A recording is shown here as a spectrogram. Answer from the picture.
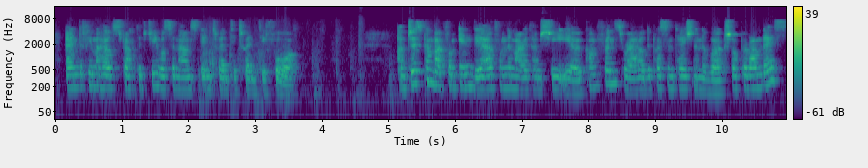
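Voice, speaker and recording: A woman speaks with a Norwegian accent at a fairly quick pace. Her pitch varies in an ordinary way. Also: medium pitch for a woman. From Norway. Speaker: leadership and menopause coach. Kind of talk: conference presentation.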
